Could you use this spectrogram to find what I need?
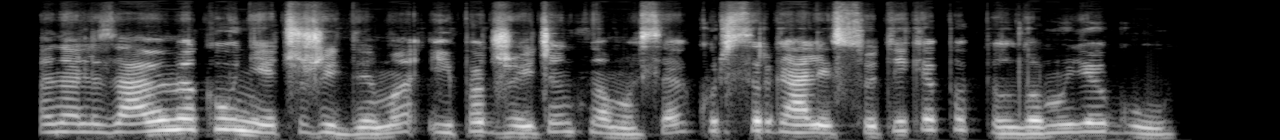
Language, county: Lithuanian, Klaipėda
